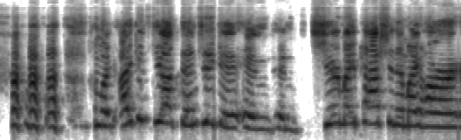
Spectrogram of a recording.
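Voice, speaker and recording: With a raised, projected voice, a woman speaks in an enthusiastic, bright and sharp tone at an extremely high pitch with ordinary pitch variation. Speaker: interview host, body code practitioner. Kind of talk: interview. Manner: fast.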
